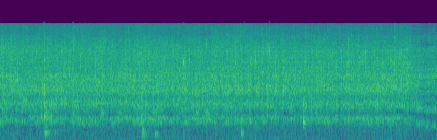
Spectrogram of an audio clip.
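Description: Sliced okra, potato and tomato sizzling steadily as they fry in a frying pan. A wooden spatula stirs them, knocking against the pan a few times.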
